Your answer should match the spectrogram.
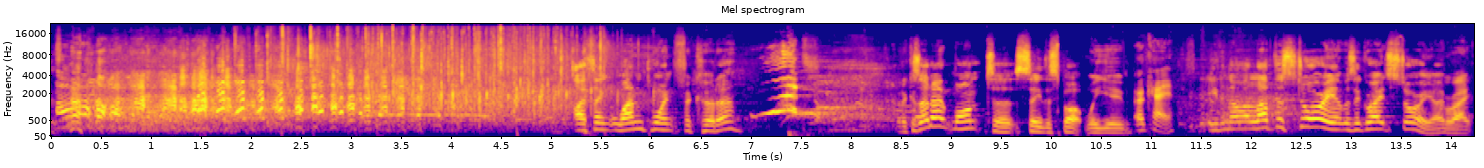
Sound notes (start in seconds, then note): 0.0 laughter; 1.3 applause; 7.1 audience exclaims in shock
